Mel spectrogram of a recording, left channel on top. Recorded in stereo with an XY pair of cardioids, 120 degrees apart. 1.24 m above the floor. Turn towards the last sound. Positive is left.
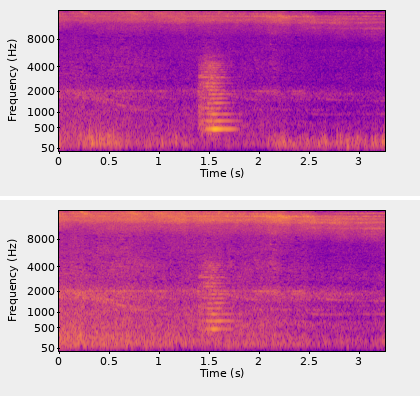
turn(degrees=15)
